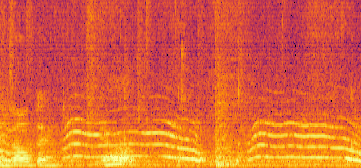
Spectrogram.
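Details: Dobermann giving birth to puppies after a long labor: two drawn-out, tonal cries, level then falling at the end, about two seconds apart, with a soft human voice and room noise underneath.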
